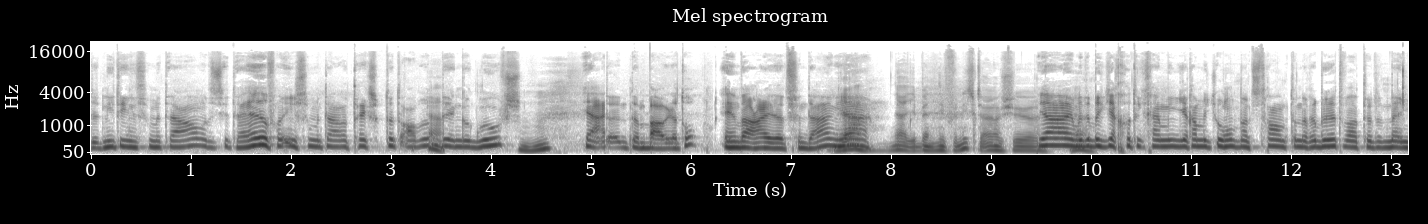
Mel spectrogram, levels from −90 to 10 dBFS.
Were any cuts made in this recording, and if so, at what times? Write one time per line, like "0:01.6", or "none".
0:05.1
0:08.9
0:09.5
